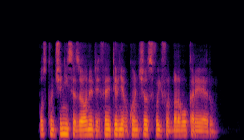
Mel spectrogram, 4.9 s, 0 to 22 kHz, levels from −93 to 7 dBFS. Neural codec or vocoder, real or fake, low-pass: none; real; 7.2 kHz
